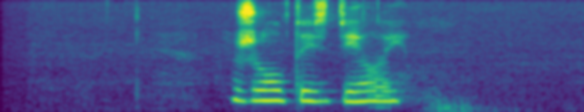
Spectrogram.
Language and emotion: Russian, neutral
